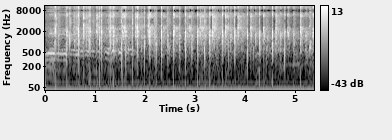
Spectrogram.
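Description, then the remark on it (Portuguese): A round of applause from a group at the close of a Ministério Público meeting, steady overlapping hand claps that keep a dense, fairly loud pattern for several seconds, with a voice briefly audible at the start. “Eu proponho uma salva de palmas.”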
